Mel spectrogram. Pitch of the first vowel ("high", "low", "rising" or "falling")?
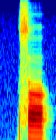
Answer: high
